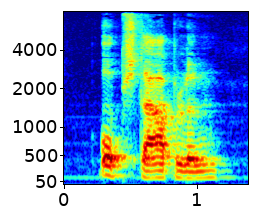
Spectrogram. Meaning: 1. to pile up, heap 2. to accumulate, pile up
- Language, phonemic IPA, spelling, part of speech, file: Dutch, /ˈɔpstapələ(n)/, opstapelen, verb, Nl-opstapelen.ogg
